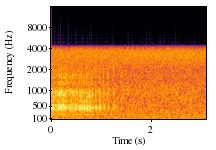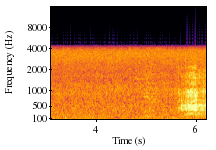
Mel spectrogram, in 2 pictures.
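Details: Acer Aspire 7730G laptop: a steady, loud rushing fan whoosh with no pitch change; abnormal loud cooling fan noise, no clear cause.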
